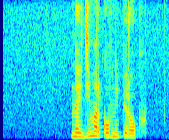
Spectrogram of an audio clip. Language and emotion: Russian, neutral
